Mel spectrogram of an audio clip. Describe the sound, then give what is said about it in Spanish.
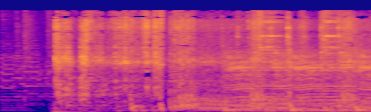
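A motorcycle engine cranks and catches after a quiet moment, then settles into a loud, steady idle with a few throttle blips revving it up. “dedicado a aquellos que se suben a una moto y disfrutan del placer de recorrer kilómetros y kilómetros arriba de la misma, ¿eh?”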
